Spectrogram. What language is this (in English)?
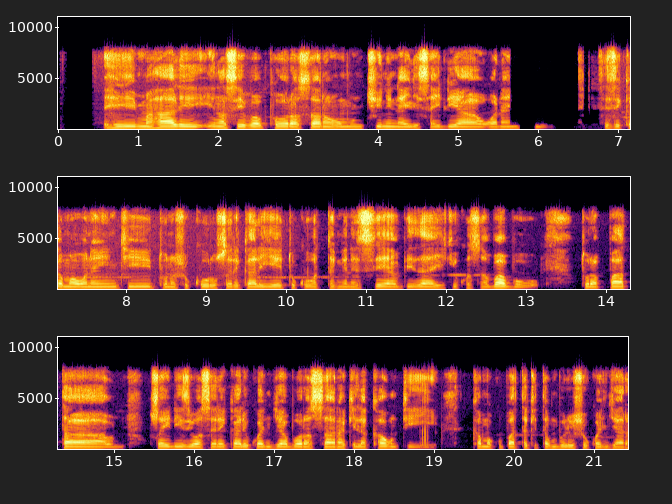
Swahili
